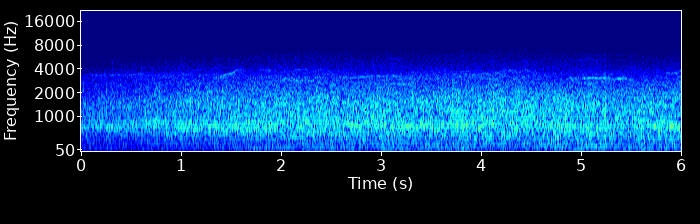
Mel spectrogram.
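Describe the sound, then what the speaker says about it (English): Dense, steady crowd noise of cheering and applause at a 1997 Test cricket match in Johannesburg, a broad roar sustained throughout without letting up. "Oh, don't the crowd love that?"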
